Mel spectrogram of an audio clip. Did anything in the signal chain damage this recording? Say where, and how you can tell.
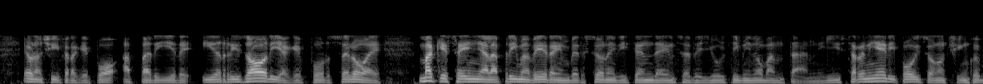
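No, no signal-chain damage.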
